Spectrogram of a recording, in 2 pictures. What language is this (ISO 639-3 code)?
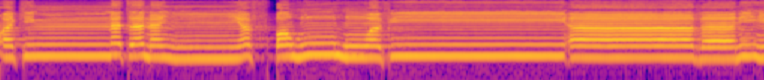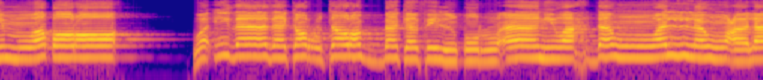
ara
